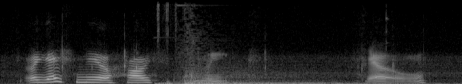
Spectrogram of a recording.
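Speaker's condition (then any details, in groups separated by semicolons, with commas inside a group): Cerebral palsy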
